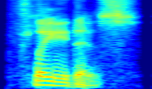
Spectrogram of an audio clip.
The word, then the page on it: flatus: American English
